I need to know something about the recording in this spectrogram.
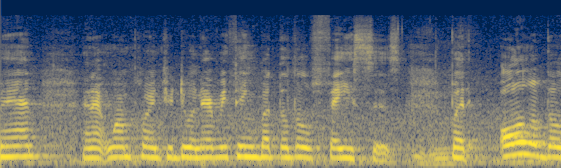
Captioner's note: none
